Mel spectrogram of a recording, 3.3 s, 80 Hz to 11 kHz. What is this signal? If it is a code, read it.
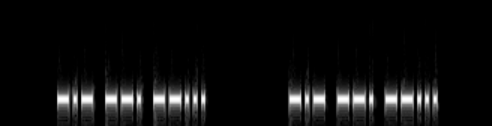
Morse code, heard as a keyed tone, about 47 wpm, 700 Hz. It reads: KG7 KG7
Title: USA Call Sign Prefixes - Repeated 2x - 45wpm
